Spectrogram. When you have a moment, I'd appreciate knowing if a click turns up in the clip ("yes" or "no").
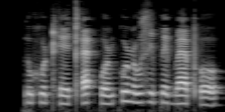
no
